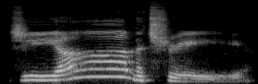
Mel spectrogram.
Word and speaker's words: geometry: So exaggerate this syllable, rush through this syllable, and linger here for a little bit, but be sure to find that change in pitch. Geometry.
